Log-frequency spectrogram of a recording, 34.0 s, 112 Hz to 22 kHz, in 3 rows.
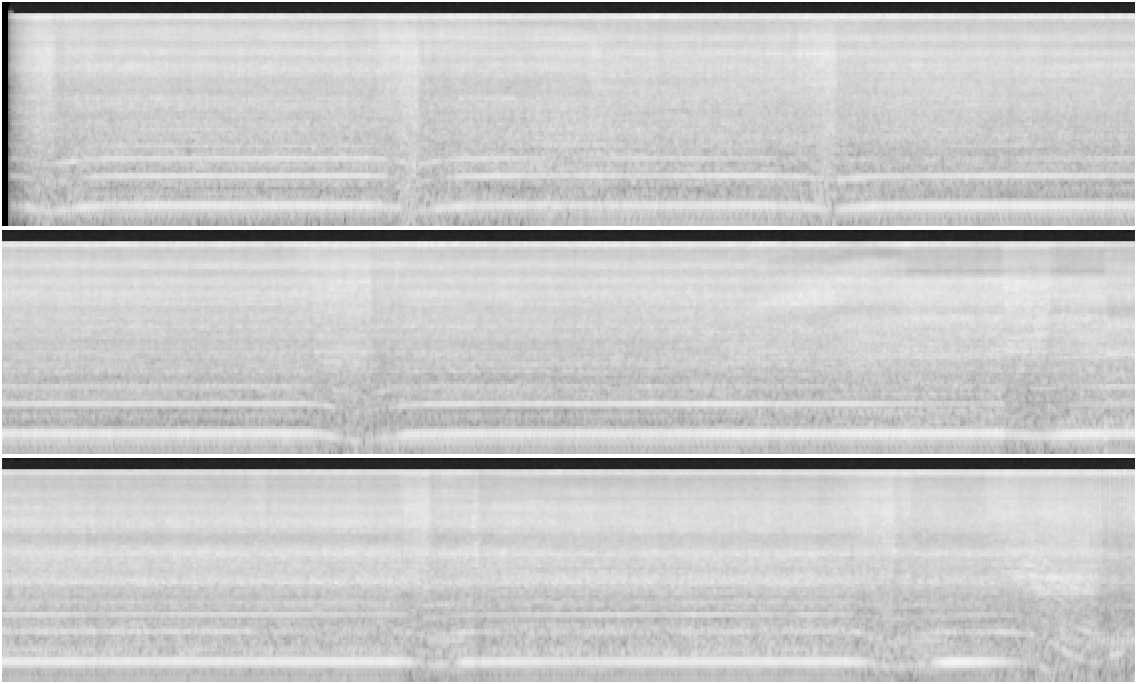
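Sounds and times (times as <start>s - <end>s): grass chopper engine running: 0.1s - 33.9s.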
